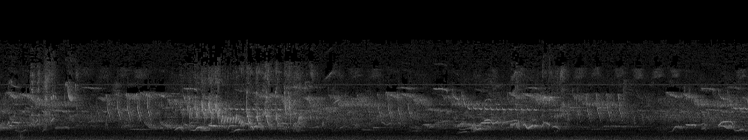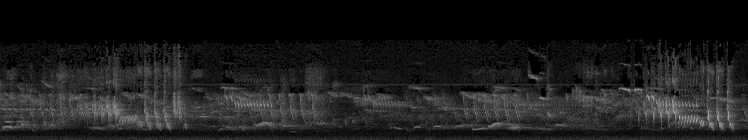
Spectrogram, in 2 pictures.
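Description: Birds chirping and singing, a mix of short calls and quick trills that swell in several flurries, the loudest near the end.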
